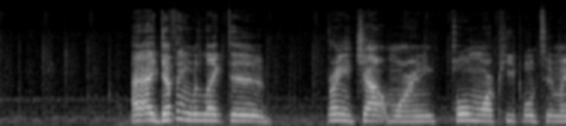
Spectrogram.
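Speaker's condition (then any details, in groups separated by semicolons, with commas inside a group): Cerebral palsy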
